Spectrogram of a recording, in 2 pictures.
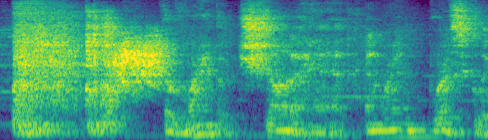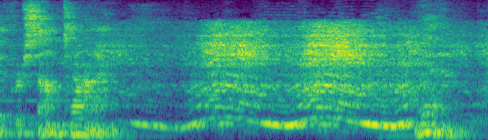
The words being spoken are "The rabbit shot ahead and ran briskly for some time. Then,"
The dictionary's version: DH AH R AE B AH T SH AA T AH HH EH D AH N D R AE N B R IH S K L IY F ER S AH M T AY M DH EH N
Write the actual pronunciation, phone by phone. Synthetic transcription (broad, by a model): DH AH R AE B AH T SH AA T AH HH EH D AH N R AE N B R IH S K L IY F ER S AH M T AY M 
